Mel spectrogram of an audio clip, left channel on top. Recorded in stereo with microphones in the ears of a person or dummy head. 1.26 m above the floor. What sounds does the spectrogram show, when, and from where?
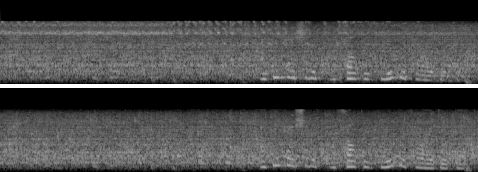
0.0 s running water: 50° right (ahead or behind), 0.8 m
2.6 s a woman speaking: 60° right (ahead or behind), 0.8 m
